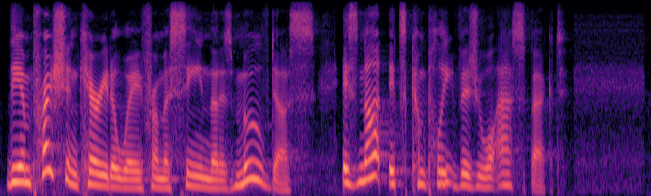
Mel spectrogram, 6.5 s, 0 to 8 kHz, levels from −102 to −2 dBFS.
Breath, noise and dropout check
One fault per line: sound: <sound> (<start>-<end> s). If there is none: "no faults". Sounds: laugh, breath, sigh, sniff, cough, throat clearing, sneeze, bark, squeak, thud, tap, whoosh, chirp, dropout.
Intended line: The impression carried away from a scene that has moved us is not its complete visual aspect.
no faults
